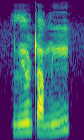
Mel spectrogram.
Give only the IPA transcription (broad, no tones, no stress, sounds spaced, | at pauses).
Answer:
lʲ õ ʈ a m ĩ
